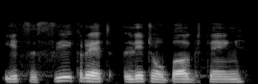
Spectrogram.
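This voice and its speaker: A man's voice: mid-range voice, fairly even intonation, slow pace, mellow, smooth, no echo, lo-fi sound, natural voice. Man doing a sly, amused secret-society baron. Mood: matter-of-fact.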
